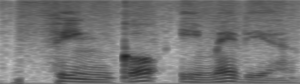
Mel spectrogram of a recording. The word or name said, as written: Cinco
